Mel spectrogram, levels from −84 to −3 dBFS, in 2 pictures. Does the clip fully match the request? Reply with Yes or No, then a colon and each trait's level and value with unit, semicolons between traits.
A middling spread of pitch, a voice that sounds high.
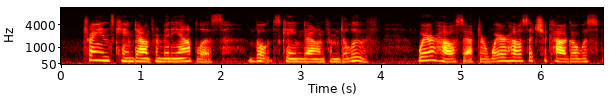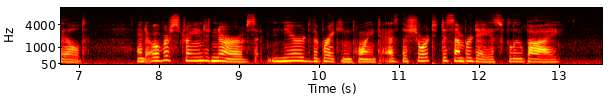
No: average, 4.2 semitones; medium, 180 Hz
